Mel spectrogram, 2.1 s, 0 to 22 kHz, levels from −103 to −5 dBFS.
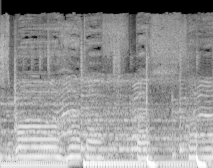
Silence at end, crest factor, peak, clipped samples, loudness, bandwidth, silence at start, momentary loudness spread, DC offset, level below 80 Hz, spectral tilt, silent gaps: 0 s; 10 dB; 0 dBFS; under 0.1%; -12 LUFS; 17 kHz; 0 s; 2 LU; under 0.1%; -14 dBFS; -5.5 dB/octave; none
